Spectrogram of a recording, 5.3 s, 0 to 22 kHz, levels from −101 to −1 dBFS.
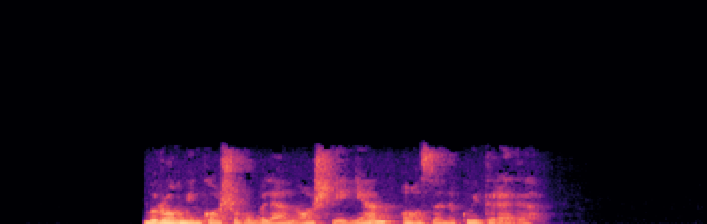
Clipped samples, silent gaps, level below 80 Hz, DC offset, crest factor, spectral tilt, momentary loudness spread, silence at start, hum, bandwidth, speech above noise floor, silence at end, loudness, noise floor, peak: under 0.1%; none; -60 dBFS; under 0.1%; 18 dB; -6 dB/octave; 14 LU; 1.05 s; none; 7.8 kHz; over 70 dB; 1.3 s; -20 LUFS; under -90 dBFS; -4 dBFS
